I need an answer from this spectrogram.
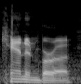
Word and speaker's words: Cannonboro: Well, I mean like they would pronounce it like cannon bur would be like that's how you'd hear it.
